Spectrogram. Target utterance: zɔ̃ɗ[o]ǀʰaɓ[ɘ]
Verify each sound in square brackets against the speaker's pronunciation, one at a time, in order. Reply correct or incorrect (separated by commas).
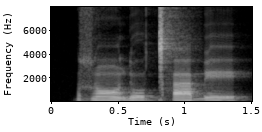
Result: correct, incorrect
